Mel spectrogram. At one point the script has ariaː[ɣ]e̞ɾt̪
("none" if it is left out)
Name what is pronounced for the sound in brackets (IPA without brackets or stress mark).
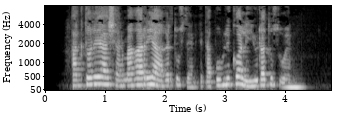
ɣ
